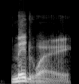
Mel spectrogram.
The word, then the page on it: midway: British English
